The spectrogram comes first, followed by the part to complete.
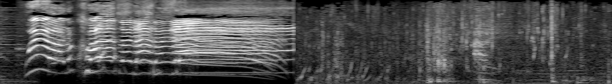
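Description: A short sung intro jingle with an electronically processed voice that slides up and down in pitch, stopping suddenly about halfway through. Then quieter sound of children scooping water from a paddling pool with watering cans: light splashing and a child's voice.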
